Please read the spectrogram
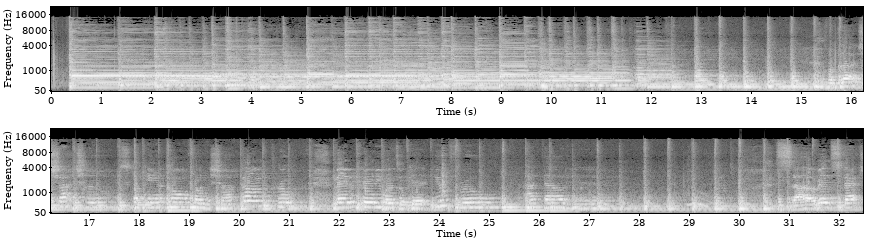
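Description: Acoustic guitar played live, starting abruptly about half a second in. Ringing held chords last for roughly the first twelve seconds, then give way to a steady strummed rhythm with a moving bass.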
